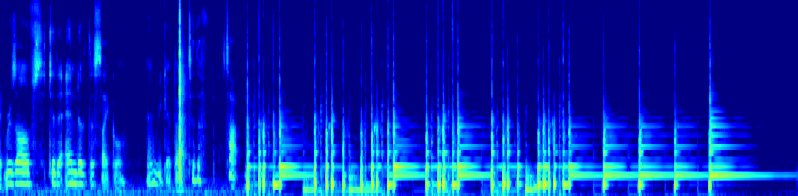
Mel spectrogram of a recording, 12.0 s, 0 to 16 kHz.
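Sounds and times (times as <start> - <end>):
hand drum rhythmic strokes: 3.7 - 10.9
deep bass drum strokes: 3.8 - 6.0.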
